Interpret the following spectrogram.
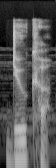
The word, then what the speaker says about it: dukkha: One Buddhist word often used here is dukkha, pronounced dukkha.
